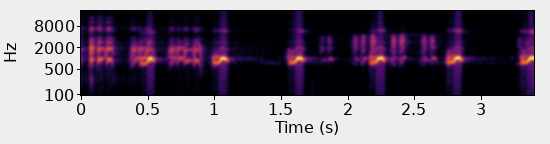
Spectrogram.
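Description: White-breasted Waterhen giving harsh, nasal kwak notes in quick uneven bursts, about two a second, with short pauses between runs.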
